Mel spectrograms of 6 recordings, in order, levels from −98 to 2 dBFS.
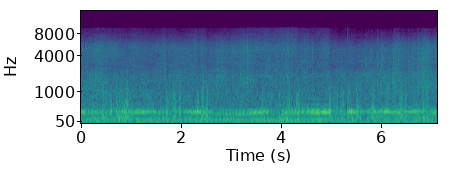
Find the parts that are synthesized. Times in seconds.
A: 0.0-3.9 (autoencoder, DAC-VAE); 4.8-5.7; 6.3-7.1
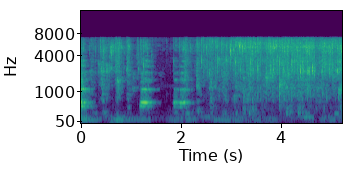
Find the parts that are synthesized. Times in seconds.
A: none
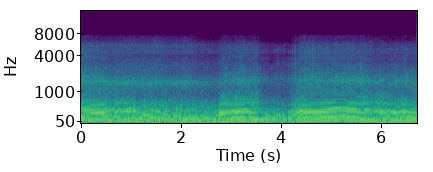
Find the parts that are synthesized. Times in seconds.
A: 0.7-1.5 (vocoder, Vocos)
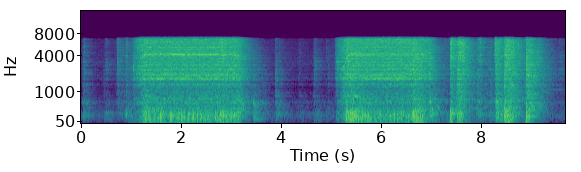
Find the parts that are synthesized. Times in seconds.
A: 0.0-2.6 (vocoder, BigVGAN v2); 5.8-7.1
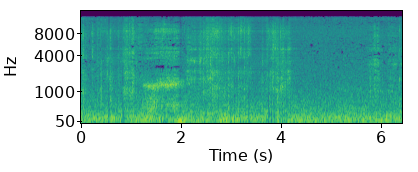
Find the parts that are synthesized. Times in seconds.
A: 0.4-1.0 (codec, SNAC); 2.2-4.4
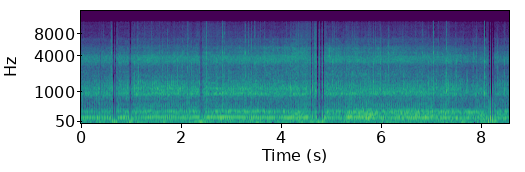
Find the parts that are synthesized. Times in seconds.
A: 2.3-2.8 (autoencoder, DAC-VAE); 4.3-4.9

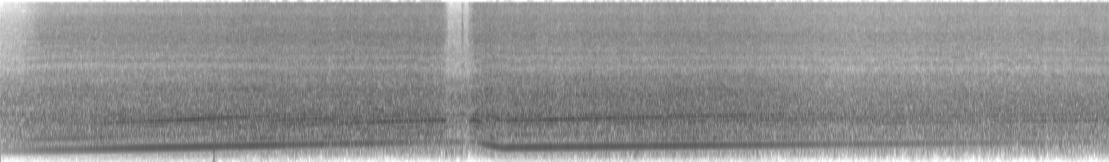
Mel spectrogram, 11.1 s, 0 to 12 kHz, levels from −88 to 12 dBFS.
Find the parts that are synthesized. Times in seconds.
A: 2.4-3.3 (autoencoder, DAC-VAE); 7.1-8.0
